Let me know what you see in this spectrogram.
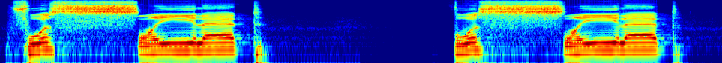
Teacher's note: Ingat, tebalnya dari pangkal lidah. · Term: huruf tebal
